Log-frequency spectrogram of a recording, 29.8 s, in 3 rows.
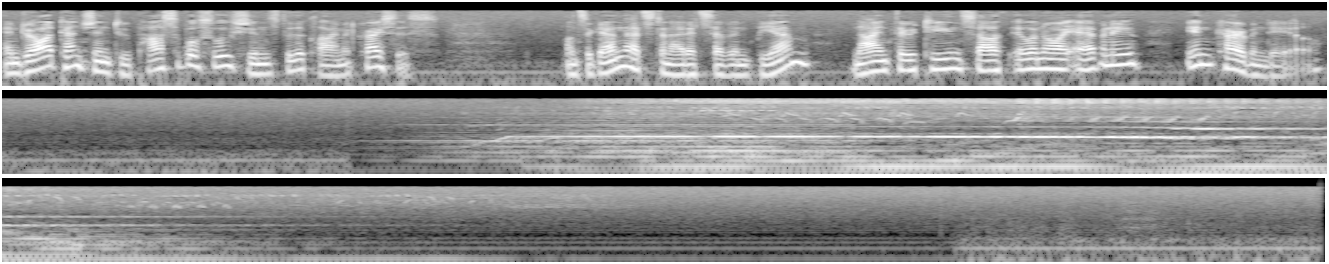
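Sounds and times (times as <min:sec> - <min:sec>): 
speech: 0:00.0 - 0:03.4, 0:04.2 - 0:10.0
rhythmic music track: 0:12.6 - 0:22.4
birds chirping in a music track: 0:12.6 - 0:24.8.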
